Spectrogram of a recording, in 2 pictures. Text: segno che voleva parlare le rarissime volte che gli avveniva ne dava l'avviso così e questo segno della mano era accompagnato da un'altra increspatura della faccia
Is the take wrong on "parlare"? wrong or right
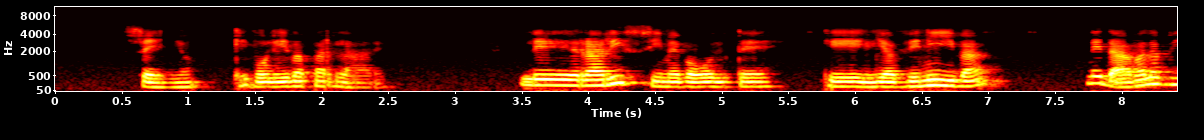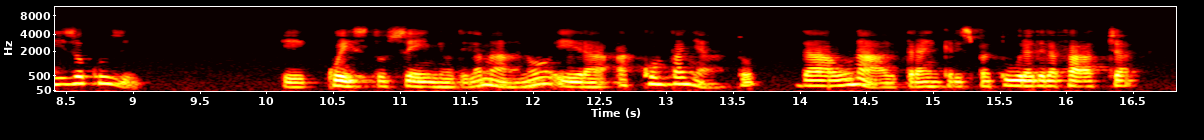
right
